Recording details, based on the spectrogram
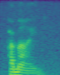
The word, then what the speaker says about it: Hermine: They just have H-E-R-M-I-N-E, Hermine. – Yeah, Hermine, exactly. Hermine. Let's see if Google, how do you, Google may do it, pronounce H-E-R-M-I-N-E.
